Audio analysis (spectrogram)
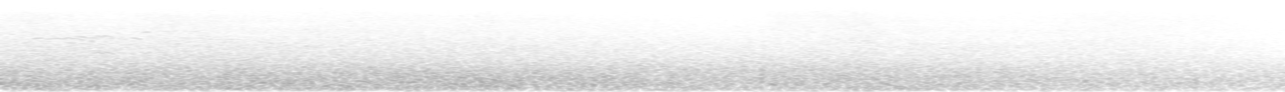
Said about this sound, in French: C'est un moment magique. Vous ressentez l'air frais qui vient de la mer et entendez la rumeur qui vient de la ville.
